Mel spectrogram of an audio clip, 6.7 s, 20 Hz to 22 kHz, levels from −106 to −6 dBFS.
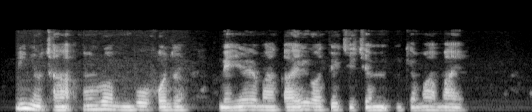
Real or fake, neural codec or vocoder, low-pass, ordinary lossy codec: real; none; 7.2 kHz; none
